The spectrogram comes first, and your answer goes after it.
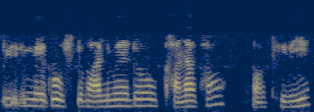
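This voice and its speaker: High-pitched young man on phone. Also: steady tone, moderate pace. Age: early 20s. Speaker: caller seeking health advice. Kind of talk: informal phone conversation. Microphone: phone line. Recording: tinny band-limited phone call.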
